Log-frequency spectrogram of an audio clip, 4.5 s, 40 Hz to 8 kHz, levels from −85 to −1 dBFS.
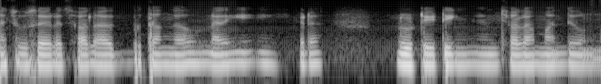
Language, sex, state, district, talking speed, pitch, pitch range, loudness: Telugu, male, Telangana, Karimnagar, 105 wpm, 130 Hz, 130-140 Hz, -19 LUFS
